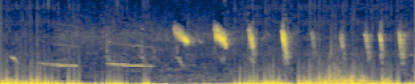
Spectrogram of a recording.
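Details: Singing bush lark singing during heavy wind in India; two long thin level whistles, then a quick stream of sharp high chirps, about four per second, against loud rumbling wind.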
